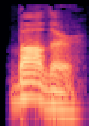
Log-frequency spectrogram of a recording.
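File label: "bother", American English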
